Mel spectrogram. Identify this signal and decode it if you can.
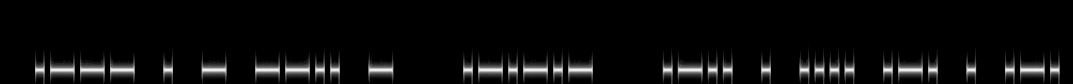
Morse code, heard as a keyed tone, about 16 wpm, 680 Hz. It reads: JETZT . LEHRER
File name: Morsekurs / Witze / Witz 10. August 2021, 70 F80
